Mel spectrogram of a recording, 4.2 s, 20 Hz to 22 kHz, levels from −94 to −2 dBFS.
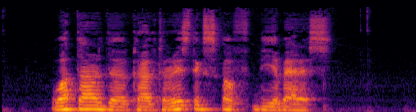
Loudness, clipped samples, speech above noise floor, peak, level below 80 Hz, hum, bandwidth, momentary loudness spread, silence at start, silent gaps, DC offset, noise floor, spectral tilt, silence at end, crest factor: -26 LUFS; under 0.1%; 40 dB; -6 dBFS; -56 dBFS; none; 15 kHz; 10 LU; 0.55 s; none; under 0.1%; -65 dBFS; -6 dB/octave; 0.85 s; 20 dB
